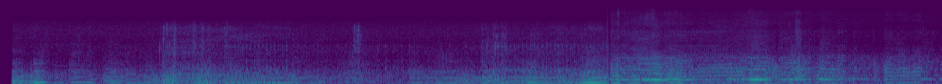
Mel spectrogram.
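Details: German wasps producing a low, wavering droning buzz with several overlapping tones that rise and fall, a steady deeper hum beneath, and a sudden shift in tone quality after about six seconds.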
